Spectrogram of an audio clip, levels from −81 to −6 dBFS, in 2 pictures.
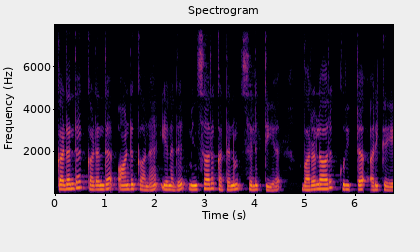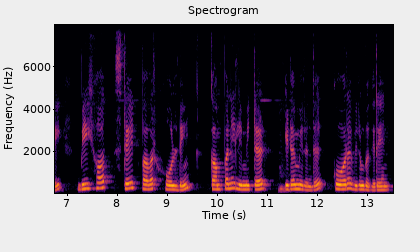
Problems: none marked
